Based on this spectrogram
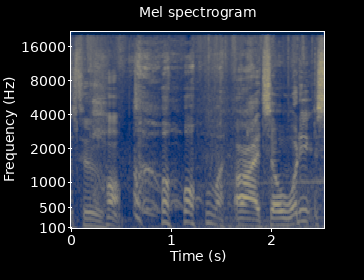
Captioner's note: laughs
